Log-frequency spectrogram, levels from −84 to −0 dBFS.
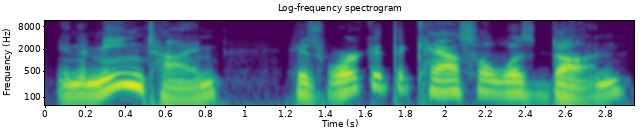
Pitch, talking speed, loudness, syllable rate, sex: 130 Hz, 205 wpm, -17 LUFS, 5.2 syllables/s, male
